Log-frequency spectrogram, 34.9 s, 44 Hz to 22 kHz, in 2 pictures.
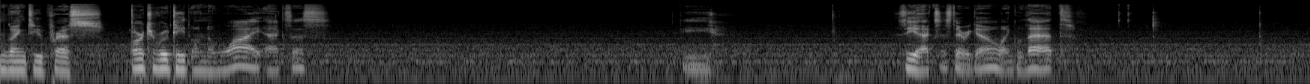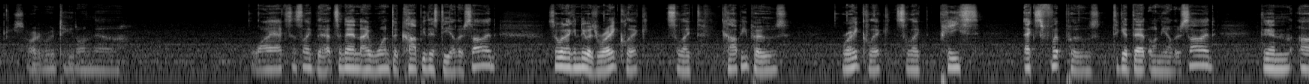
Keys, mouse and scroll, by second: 1.7 r, 2.3 y, 11.1 z, 14.9 click, 15.0 click, 15.4 middle click, 17.6 r, 18.3 y, 20.8 click, 20.9 click, 25.3 right click, 27.1 click, 27.3 click, 28.6 right click, 31.7 click, 31.9 click.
